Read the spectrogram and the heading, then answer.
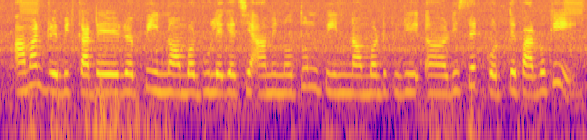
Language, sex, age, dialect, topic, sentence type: Bengali, female, 18-24, Northern/Varendri, banking, question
